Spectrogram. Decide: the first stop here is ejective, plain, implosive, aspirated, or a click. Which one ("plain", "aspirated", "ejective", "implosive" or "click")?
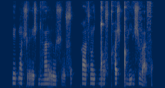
implosive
